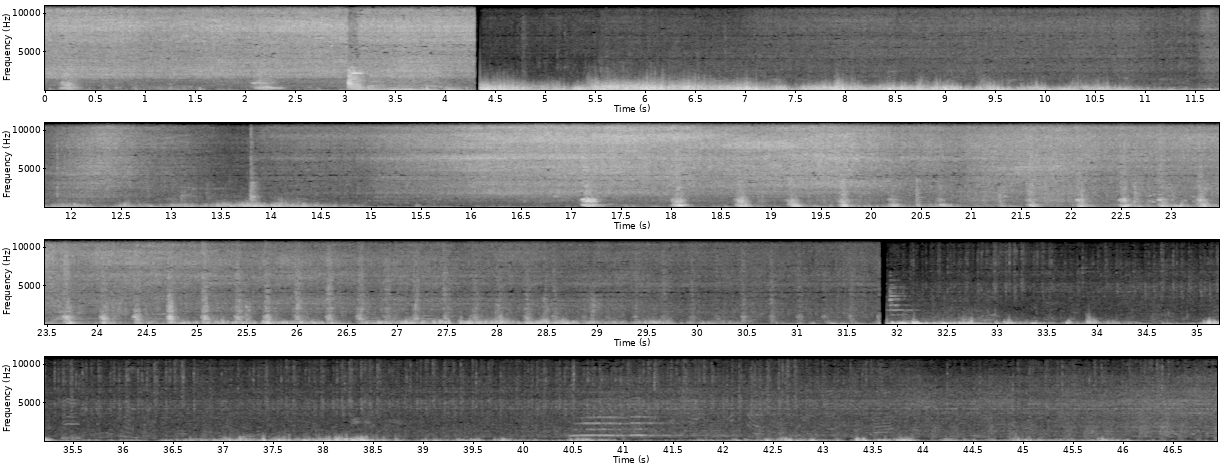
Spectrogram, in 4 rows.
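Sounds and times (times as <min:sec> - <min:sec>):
steam hissing from locomotive: 0:00.0 - 0:04.4, 0:06.8 - 0:31.9, 0:34.0 - 0:46.9
steam locomotive exhaust beats: 0:00.0 - 0:46.9.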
